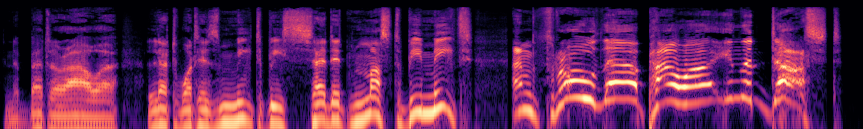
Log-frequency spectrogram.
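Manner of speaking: high, loud theatrical denunciation; furious tirade. A narrator's reading. Coriolanus rails against the tribunes.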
